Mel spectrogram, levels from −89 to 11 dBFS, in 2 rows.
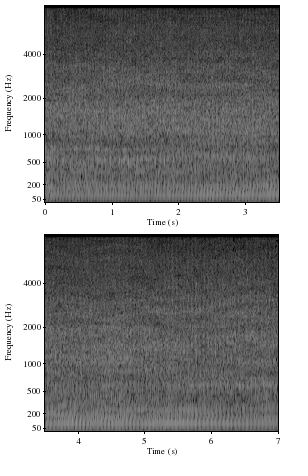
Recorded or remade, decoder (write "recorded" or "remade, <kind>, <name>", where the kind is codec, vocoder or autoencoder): recorded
